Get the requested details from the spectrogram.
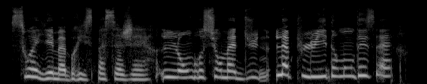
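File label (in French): French Female Flirt; Vulperin; PluieDesert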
